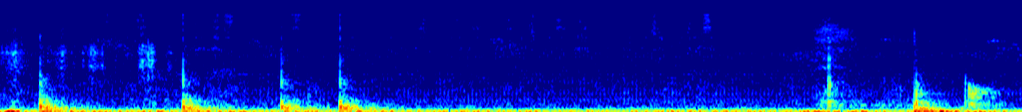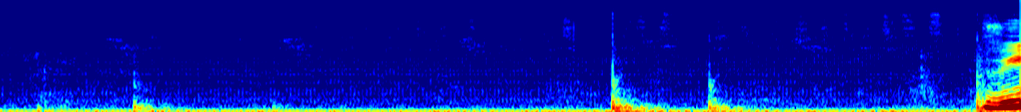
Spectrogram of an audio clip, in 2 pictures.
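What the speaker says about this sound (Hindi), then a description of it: "थोड़ा सा अच्छा लिखते हैं इसको" Chalk or marker scratches across a board or page during a trigonometry lesson, coming in short, irregular strokes with quiet gaps between them.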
